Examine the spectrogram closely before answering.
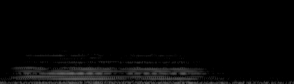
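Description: A train horn blows a long, loud chord for about two seconds over a steady low rumble of rolling wheels, then the horn fades out, leaving only the rumble.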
